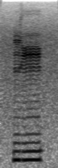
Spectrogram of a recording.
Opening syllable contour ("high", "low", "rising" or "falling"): high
